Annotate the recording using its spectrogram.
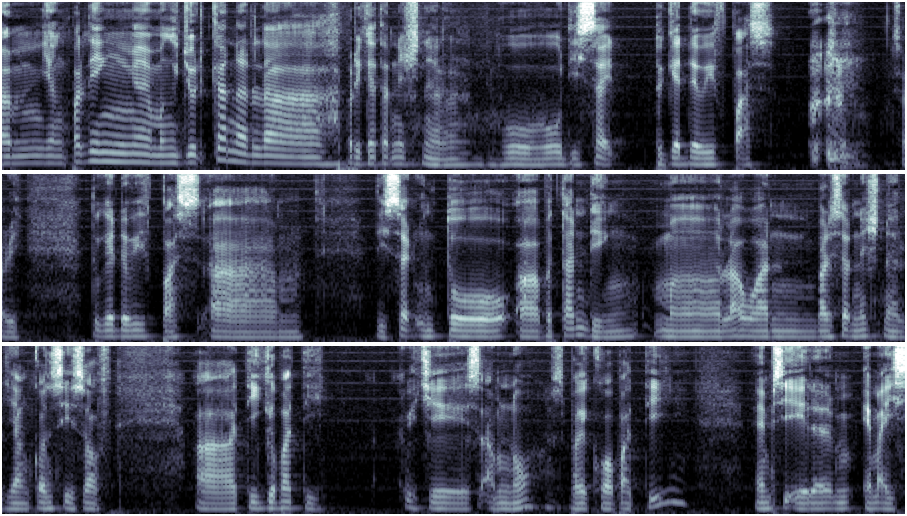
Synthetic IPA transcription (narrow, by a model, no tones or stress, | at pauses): əmjaŋpalɪŋmə̃ŋəd͡ʒut̪̚kanadalahpəɾikat̪anːaʃonalhuɦudisajd̚ | t̪uɡɛdəwifpas | sɔɾit̪uɡɛdəwifpasəm | disajdunt̪ʊkəbət̪andɪŋmə̃la̰wanbaɾasanːãʃonaljaŋkɔnsisɔfət̪iɡapat̪i | wit͡ʃesa̰mnɔ̃səbaɡajkoapat̪i | ɛmsiɛmaj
